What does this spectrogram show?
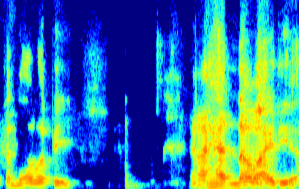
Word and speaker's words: Penelope: You know, I read the Iliad and the Odyssey in the 6th grade, and I, you know, for years I thought Odysseus's wife's name was Penelope instead of Penelope.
